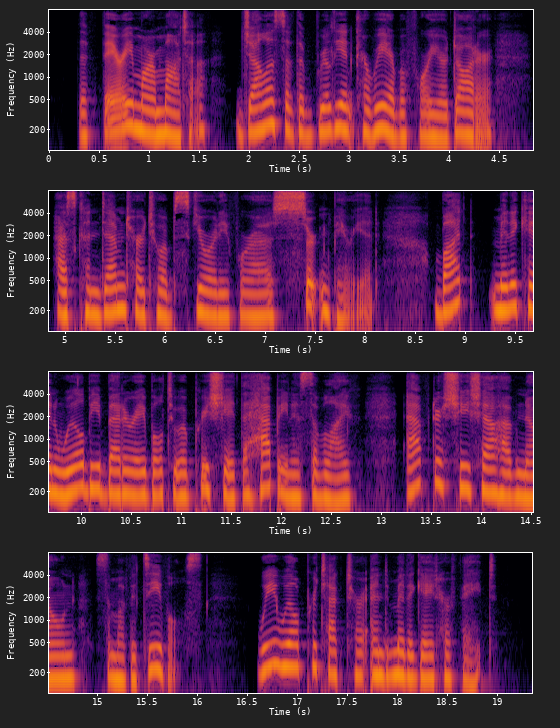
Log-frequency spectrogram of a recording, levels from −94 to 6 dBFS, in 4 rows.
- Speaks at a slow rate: No, average, 150 wpm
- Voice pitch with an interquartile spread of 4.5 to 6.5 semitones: No, average, 3.4 semitones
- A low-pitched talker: No, medium, 180 Hz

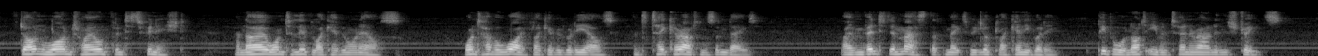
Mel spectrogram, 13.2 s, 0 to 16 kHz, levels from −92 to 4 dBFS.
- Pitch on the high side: No, medium, 140 Hz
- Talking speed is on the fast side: Yes, fast, 230 wpm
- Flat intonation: Yes, narrow, 2.2 semitones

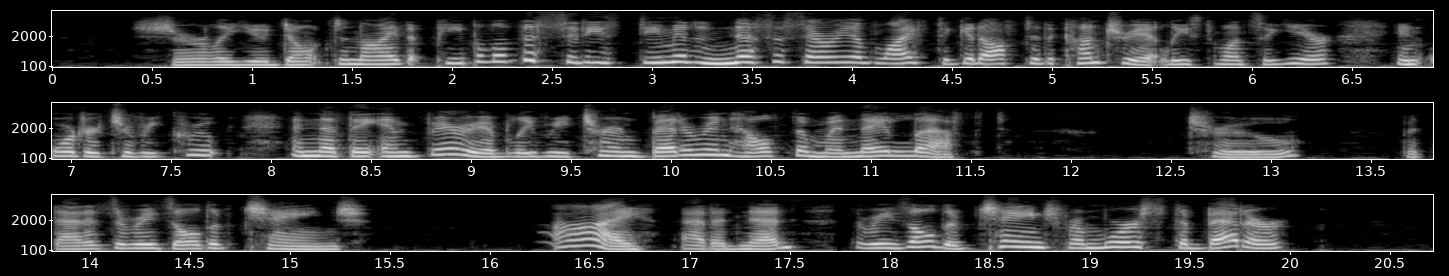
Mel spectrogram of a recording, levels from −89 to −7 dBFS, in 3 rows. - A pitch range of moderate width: No, wide, 5.7 semitones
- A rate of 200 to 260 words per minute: No, average, 175 wpm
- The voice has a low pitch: No, high, 215 Hz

